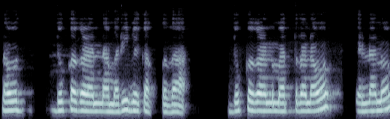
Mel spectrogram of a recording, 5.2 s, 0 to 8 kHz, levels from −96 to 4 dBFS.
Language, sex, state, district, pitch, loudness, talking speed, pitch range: Kannada, female, Karnataka, Bijapur, 215 Hz, -16 LUFS, 90 wpm, 205-230 Hz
